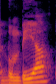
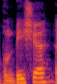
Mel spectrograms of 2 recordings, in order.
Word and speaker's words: bombilla: It's called a bombilla or bombisha. And there are, you know, various pronunciations of this word.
